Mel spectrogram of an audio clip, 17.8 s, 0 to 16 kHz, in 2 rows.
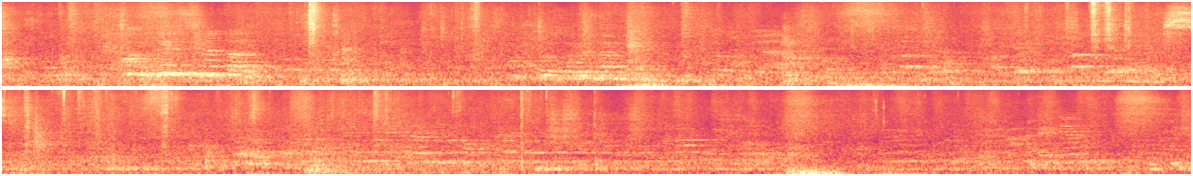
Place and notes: feeding a horse at its stall. a few snaps of its jaw and chewing are audible. kids excited about the presence of the animal as well as its behavior. as i was holding the recorder right in front of the horse muzzle they though i was interviewing the animal.
Szreniawa, Poland, 27 April 2013, 15:09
